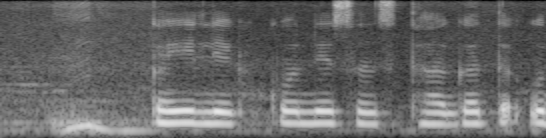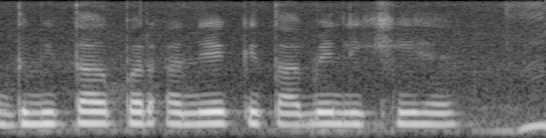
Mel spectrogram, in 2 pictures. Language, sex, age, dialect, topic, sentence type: Hindi, female, 18-24, Awadhi Bundeli, banking, statement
